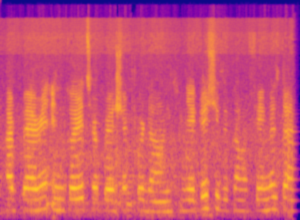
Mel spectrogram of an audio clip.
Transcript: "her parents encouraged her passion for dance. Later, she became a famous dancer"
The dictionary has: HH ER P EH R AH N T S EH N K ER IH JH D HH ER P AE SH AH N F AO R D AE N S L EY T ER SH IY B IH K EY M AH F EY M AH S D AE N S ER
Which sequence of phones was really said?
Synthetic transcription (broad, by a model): HH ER P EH R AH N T EH N K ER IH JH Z HH ER P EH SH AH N F AO R D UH N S L EY T ER SH IY B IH K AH M AH F EY M AH S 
